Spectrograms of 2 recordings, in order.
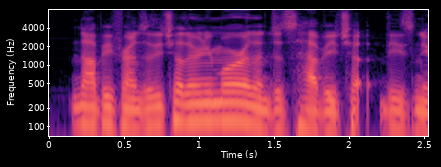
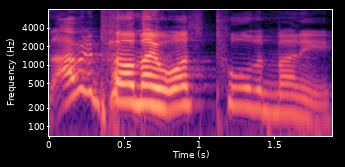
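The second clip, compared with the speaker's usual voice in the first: high, loud, boozy sing-song; drunk Miranda; 13 semitones higher, 9 dB louder, faster than usual. Retold or imitated. Miranda urging friends to split a bottle, loud boozy voice. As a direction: push the whole bottle on everyone with a big tipsy voice. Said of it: "she goes".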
